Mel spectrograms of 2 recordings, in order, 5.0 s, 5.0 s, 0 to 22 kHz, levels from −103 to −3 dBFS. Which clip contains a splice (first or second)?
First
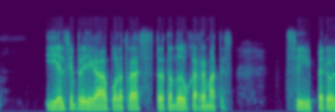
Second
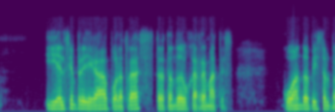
first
